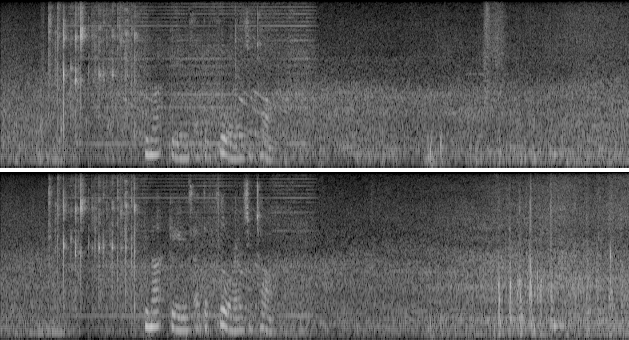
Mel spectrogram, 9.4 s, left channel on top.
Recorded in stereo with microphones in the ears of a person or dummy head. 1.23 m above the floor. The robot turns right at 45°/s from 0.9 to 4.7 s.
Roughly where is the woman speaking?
Right.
